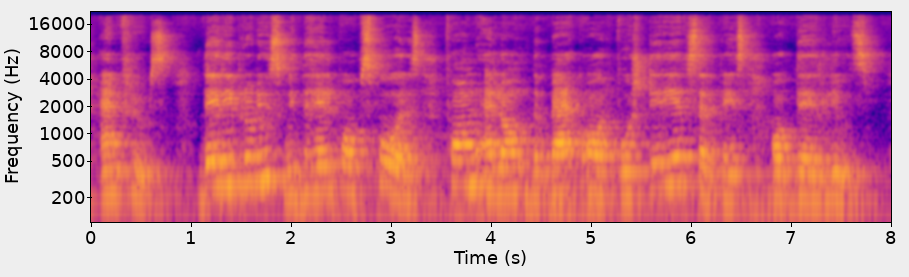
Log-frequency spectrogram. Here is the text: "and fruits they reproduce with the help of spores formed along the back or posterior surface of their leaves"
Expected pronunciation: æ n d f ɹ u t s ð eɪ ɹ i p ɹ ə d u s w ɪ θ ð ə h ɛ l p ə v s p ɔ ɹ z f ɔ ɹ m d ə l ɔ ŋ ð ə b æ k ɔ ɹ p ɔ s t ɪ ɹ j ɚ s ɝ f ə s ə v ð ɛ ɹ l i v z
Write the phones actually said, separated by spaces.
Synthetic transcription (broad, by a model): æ n d f ɹ u t s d eɪ ɹ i p ɹ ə d u s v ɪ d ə h ɛ l p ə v s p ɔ ɹ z f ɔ ɹ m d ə l ɔ ŋ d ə b æ k ɔ ɹ p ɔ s t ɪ ɹ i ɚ s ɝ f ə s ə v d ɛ ɹ l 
